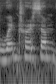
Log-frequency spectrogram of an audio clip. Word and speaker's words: venturesome: The pronunciation like the stress is on the first syllable which is wisome.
